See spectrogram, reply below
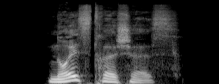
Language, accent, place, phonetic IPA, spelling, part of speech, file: German, Germany, Berlin, [ˈnɔɪ̯stʁɪʃəs], neustrisches, adjective, De-neustrisches.ogg
- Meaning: strong/mixed nominative/accusative neuter singular of neustrisch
